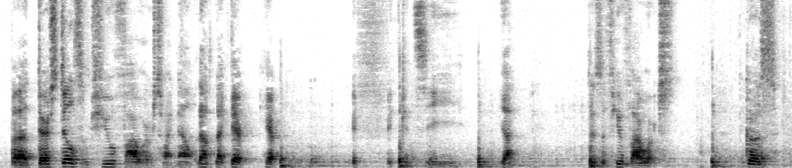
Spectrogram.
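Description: A man talks at a very slow pace with long, frequent pauses and big swings in loudness over light background noise. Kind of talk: casual vlog chat. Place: home room. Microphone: phone near.

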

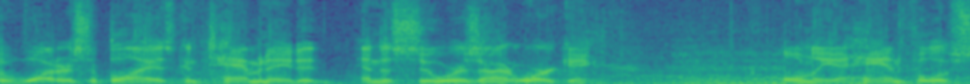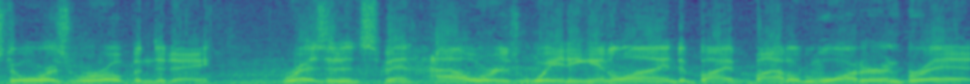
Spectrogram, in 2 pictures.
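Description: A medium-pitched male voice at a fairly quick pace, with ordinary pitch variation and very even loudness, over noticeable background noise. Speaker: TV news reporter. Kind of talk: 1989 TV news report narration.

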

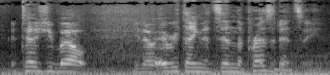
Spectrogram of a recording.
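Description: Noticeable background noise runs behind a man speaking at a very deep, low pitch. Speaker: vlogger. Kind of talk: casual vlog chat. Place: car. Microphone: phone near.

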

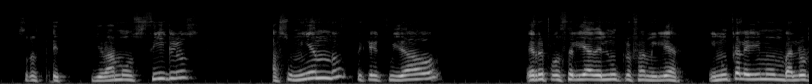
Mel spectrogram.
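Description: A woman speaks at a moderate pace with a fairly high pitch and ordinary pitch variation. Her tone is dark and mellow, and the background is quiet. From Chile. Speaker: parliamentarian. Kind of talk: parliamentary debate. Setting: parliamentary committee room. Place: meeting room. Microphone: podium.

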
